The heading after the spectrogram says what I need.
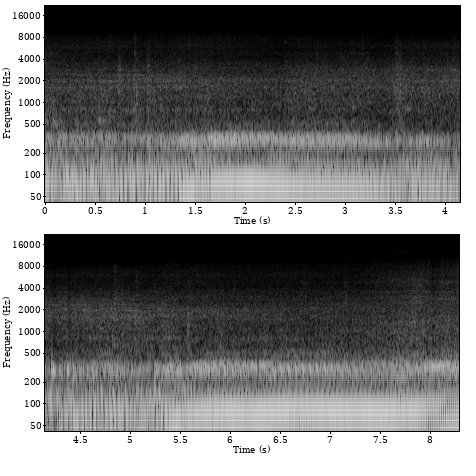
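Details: Jeep Wrangler JK driving: faint repeating clicks under a steady low rumble, from the rear driveshaft.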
